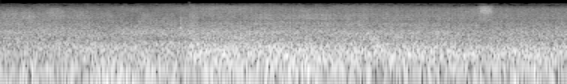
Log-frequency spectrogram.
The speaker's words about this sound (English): So you could probably hear the sea in the background. I hope so.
